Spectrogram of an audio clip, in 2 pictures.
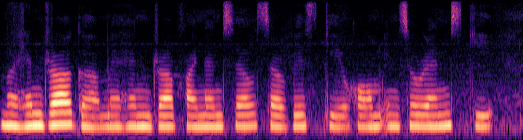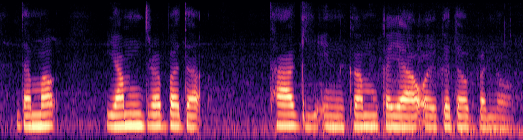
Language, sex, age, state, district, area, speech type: Manipuri, female, 30-45, Manipur, Chandel, rural, read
